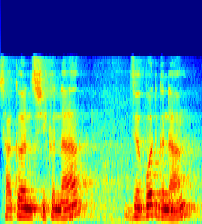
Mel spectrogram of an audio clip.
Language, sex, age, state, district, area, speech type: Bodo, male, 60+, Assam, Chirang, rural, spontaneous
